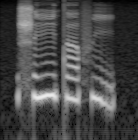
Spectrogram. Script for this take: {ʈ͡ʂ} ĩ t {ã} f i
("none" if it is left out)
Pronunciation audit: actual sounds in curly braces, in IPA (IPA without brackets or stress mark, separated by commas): ʂ, ɐ̃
